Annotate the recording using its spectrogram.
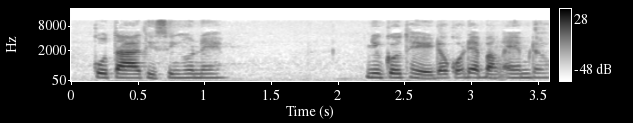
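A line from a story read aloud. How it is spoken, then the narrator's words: Annoyed woman. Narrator (Vietnamese): Người phụ nữ nói với vẻ bực bội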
